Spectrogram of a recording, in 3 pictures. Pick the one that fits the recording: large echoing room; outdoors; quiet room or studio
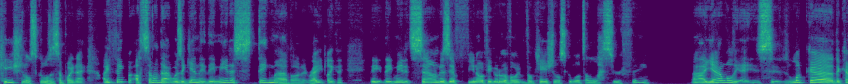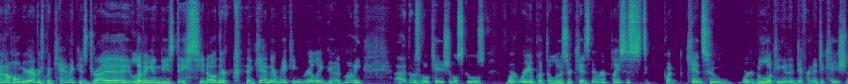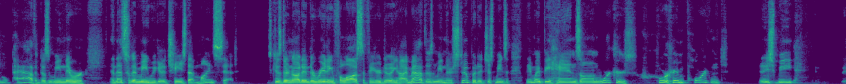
quiet room or studio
